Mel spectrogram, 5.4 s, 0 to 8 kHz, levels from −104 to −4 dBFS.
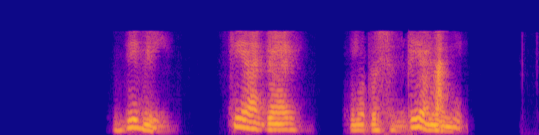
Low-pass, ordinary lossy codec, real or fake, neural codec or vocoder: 7.2 kHz; AAC, 16 kbps; fake; codec, 16 kHz, 0.5 kbps, FreqCodec, smaller model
